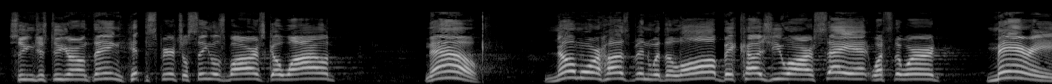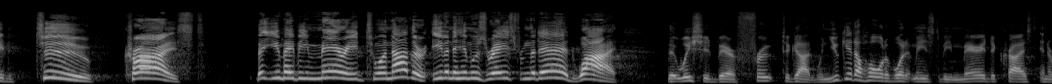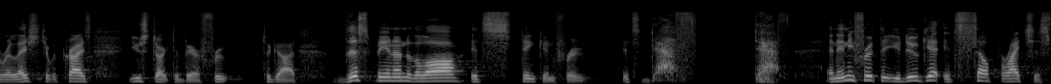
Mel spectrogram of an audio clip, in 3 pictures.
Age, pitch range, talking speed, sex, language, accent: 40-59, 160-255 Hz, 195 wpm, male, English, American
